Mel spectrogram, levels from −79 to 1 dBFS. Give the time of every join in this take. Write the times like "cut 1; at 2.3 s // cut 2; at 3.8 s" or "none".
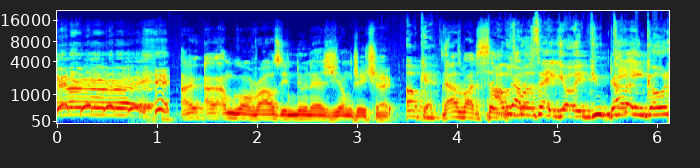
cut 1; at 1.1 s

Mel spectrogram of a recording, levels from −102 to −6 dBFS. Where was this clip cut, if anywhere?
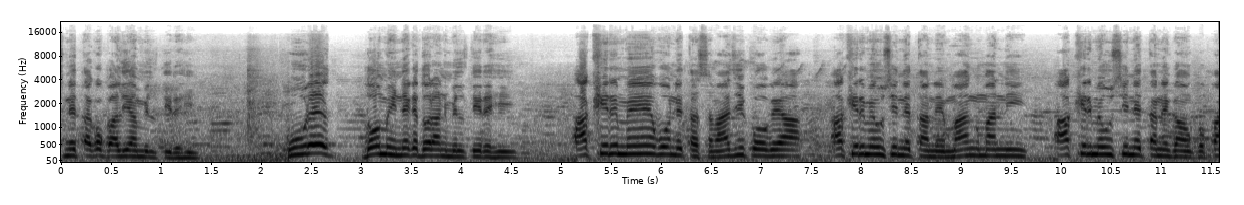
none

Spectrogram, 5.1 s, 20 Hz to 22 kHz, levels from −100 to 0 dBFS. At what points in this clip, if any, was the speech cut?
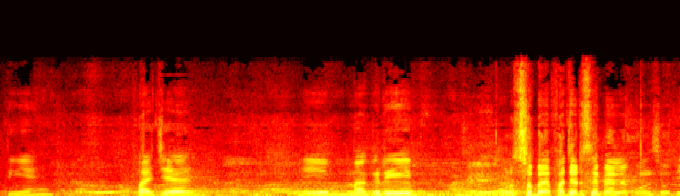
cut 1; at 3.9 s

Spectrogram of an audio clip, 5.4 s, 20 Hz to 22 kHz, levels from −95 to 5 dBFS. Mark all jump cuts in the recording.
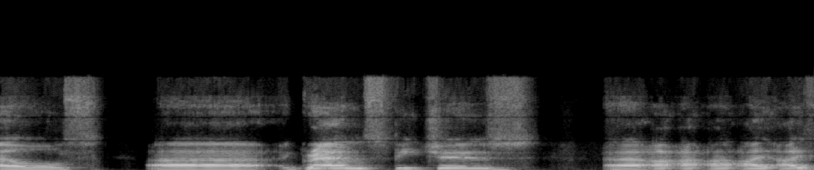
none

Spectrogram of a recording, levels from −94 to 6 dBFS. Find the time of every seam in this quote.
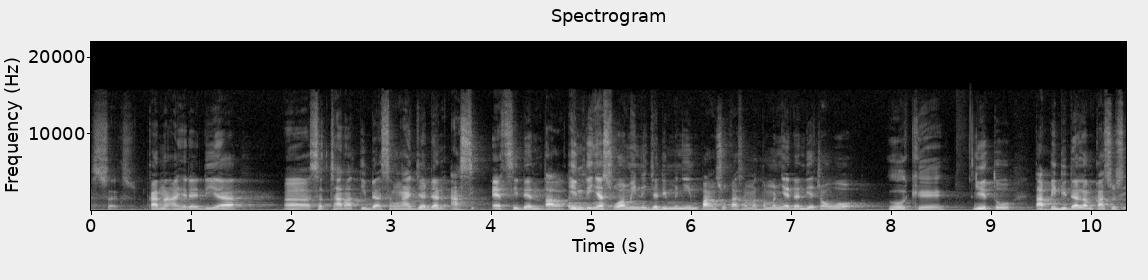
cut 1; at 4.8 s

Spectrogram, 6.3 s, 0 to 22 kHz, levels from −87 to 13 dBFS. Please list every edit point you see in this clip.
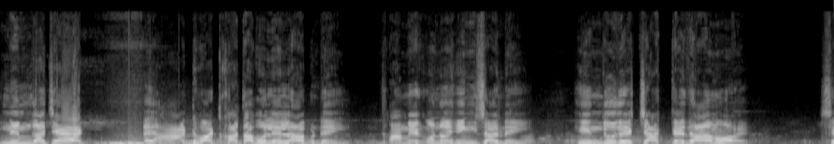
cut 1; at 1.0 s

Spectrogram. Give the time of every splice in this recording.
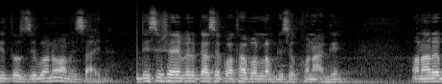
cut 1; at 1.3 s

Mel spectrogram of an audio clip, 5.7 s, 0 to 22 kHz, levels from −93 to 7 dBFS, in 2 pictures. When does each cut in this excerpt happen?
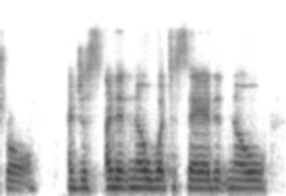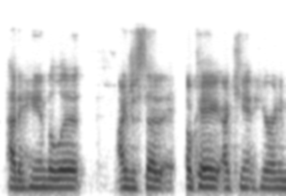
cut 1; at 4.0 s

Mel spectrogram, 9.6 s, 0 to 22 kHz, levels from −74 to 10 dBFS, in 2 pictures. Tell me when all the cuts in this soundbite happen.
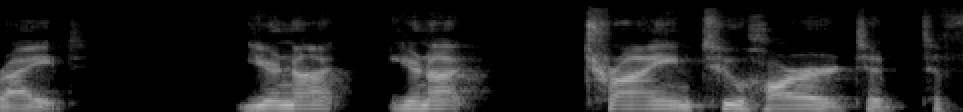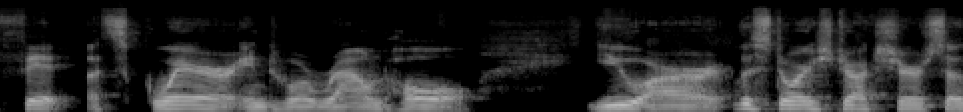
cut 1; at 8.5 s

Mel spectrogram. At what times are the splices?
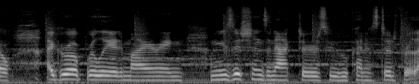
cut 1; at 2.1 s

